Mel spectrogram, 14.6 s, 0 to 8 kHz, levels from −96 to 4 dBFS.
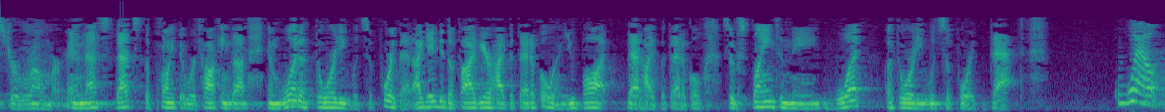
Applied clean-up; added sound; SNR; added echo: none; none; none; none.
